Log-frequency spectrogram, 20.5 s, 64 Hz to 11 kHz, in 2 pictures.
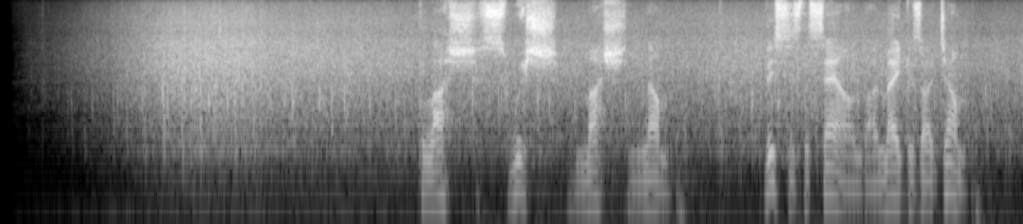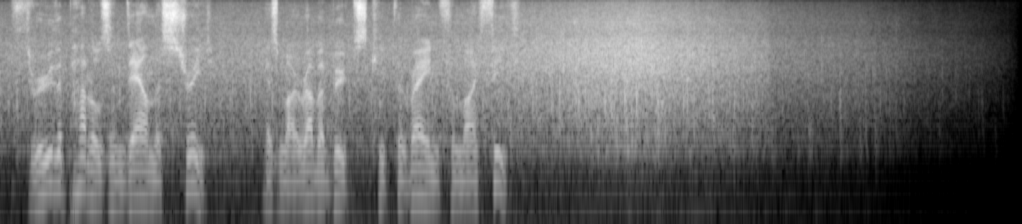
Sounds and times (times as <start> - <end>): Speech: 4.2 - 6.9, 7.6 - 9.8, 10.4 - 15.4.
